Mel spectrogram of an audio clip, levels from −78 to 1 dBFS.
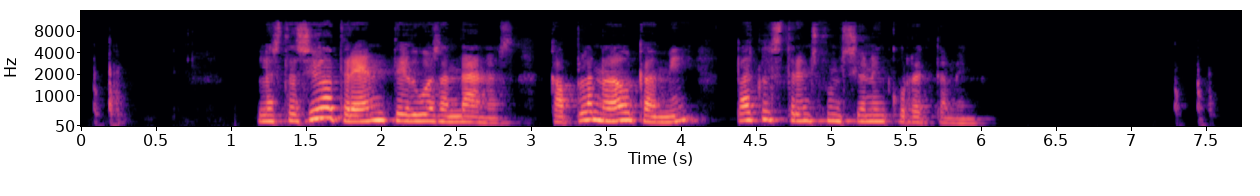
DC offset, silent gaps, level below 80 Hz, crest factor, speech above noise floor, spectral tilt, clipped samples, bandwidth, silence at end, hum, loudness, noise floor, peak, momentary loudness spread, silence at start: under 0.1%; none; -62 dBFS; 20 dB; 64 dB; -5 dB/octave; under 0.1%; 11.5 kHz; 0.25 s; none; -20 LUFS; -84 dBFS; -2 dBFS; 16 LU; 0.1 s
